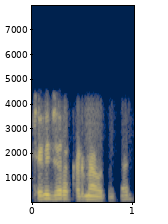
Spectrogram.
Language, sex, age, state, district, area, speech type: Kannada, male, 18-30, Karnataka, Chikkamagaluru, rural, conversation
